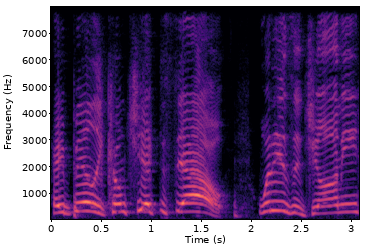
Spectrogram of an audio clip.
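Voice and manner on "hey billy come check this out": put-on 1940s New York accent, higher and louder. Acting out a scene, one character calls Billy over, in a 1940s New York accent. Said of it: "It's my 40s New York impression".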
